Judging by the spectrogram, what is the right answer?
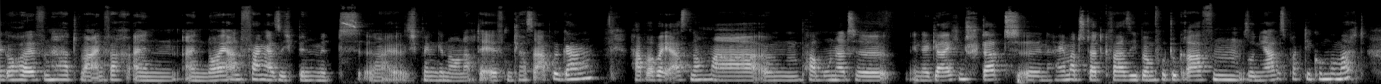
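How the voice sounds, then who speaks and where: A woman at a medium pitch and moderate pace, fairly even in intonation with hardly any pauses, over noticeable background noise. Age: 20s. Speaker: entrepreneur. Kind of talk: interview.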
